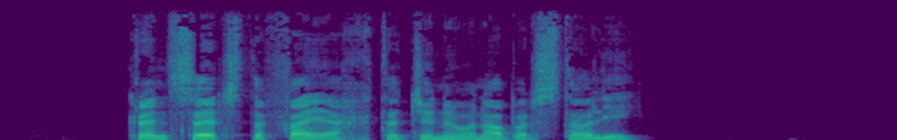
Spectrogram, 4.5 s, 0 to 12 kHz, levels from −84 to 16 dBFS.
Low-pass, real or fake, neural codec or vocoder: 10.8 kHz; real; none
